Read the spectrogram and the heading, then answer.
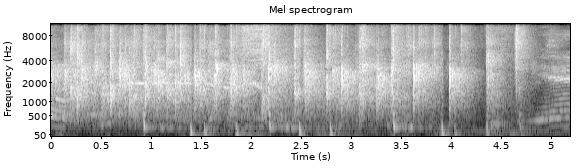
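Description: An audience claps steadily, a dense wash of many hands with sharp individual slaps standing out, holding fairly loud for several seconds before thinning slightly at the end.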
